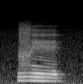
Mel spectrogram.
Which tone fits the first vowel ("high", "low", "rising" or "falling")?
low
